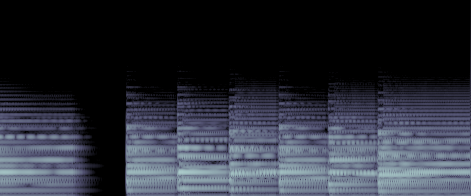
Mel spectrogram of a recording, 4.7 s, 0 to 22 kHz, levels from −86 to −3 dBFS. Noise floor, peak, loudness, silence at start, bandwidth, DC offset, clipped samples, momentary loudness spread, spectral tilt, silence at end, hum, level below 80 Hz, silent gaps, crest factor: -55 dBFS; -16 dBFS; -30 LUFS; 0 s; 4.4 kHz; 0.3%; under 0.1%; 8 LU; -7 dB/octave; 0 s; none; -66 dBFS; 1.23-1.27 s; 14 dB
